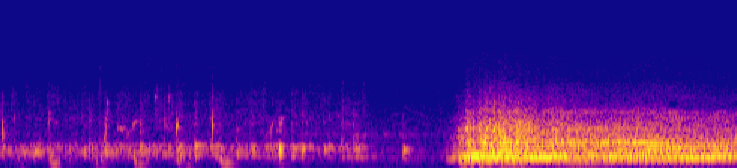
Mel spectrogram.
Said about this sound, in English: Wow, that jet cycle is supercharged now. Yes, sir, gang, when it comes to supercharging, you need super fuel.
